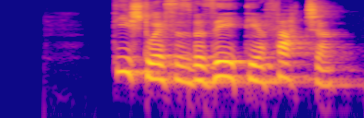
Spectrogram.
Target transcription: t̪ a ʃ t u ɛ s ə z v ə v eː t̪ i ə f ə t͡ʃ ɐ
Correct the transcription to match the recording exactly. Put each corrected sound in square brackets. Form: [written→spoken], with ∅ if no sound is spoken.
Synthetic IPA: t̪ [a→i] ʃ t u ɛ s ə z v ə [v→z] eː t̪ i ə f [ə→a] t͡ʃ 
